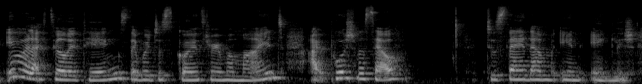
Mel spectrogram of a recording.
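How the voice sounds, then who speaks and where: A young Italian woman whose first language is Italian, giving casual advice in English to camera with an Italian accent, chatty and full of "like" and "basically". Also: medium pitch. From Italy. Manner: chatty, lots of "like" and "basically", non-native phrasing. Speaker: vlogger.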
